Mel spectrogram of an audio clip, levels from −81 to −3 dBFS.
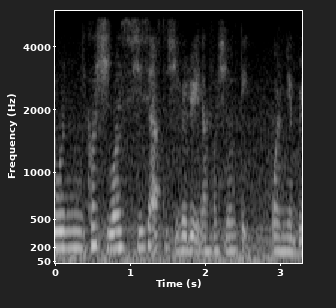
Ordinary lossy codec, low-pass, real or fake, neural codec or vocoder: none; 5.4 kHz; fake; codec, 16 kHz, 6 kbps, DAC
